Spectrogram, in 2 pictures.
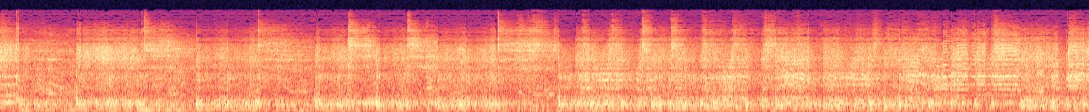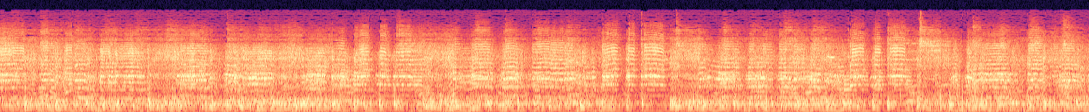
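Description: School marching brass band playing: snare and bass drums beat a steady march while trumpets and saxophone carry the melody. The band gets louder about eight seconds in.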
